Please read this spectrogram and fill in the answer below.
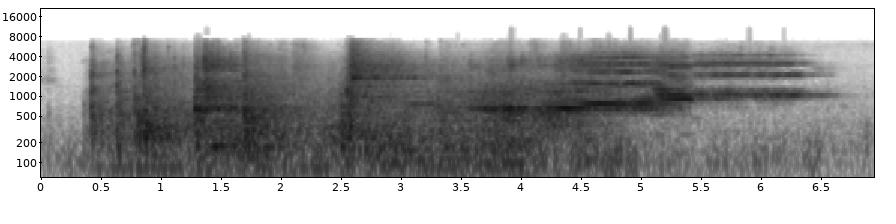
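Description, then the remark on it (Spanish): A massive solid iron door, armoured like the copper-lined vault it guards, creaks as it turns on its hinges: a few dull clunks at the start, then a long, loud, sharp, strained squeal that rises and wavers before fading, with no talking. “Su inmensa pesadumbre producía un inusitado y agudo ruido chirriante cuando giraba sobre sus goznes.”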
